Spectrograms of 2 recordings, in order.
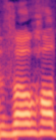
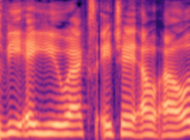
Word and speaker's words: Vauxhall: The Royal, I would pronounce it Vauxhall Tavern, but it's Vauxhall.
